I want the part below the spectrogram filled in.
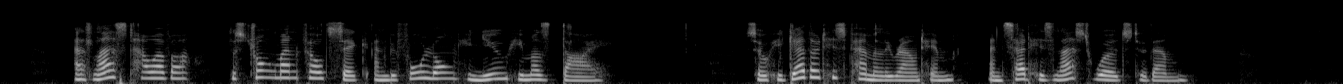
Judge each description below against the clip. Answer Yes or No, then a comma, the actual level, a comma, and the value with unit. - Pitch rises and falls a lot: Yes, wide, 5.8 semitones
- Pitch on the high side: Yes, high, 225 Hz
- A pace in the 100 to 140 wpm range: Yes, slow, 135 wpm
